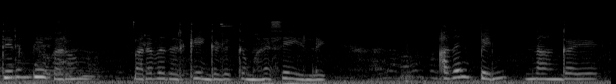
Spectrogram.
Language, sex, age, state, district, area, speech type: Tamil, female, 18-30, Tamil Nadu, Salem, urban, spontaneous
